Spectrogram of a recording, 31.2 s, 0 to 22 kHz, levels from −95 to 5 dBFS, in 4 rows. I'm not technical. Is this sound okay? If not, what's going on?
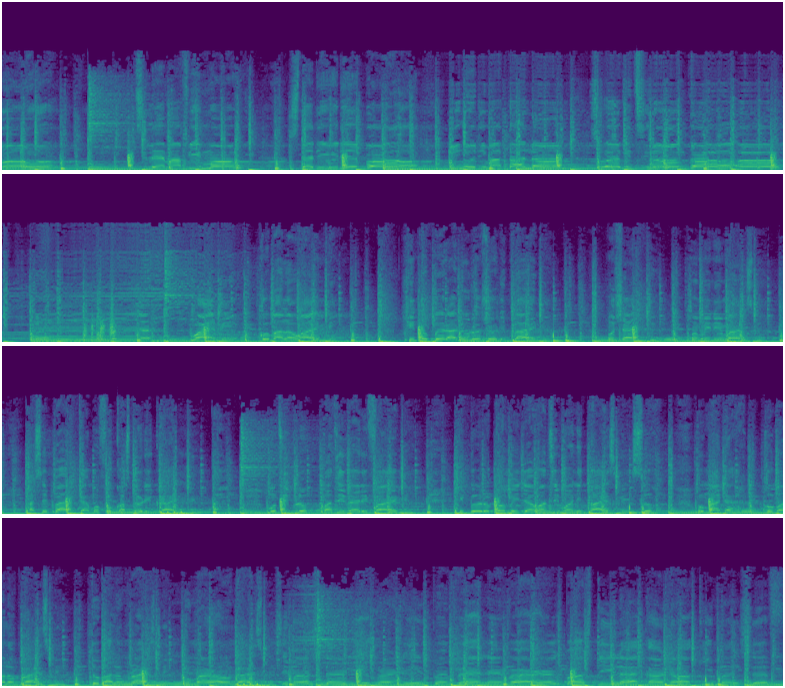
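No. From 4.26 to 10.26 seconds, the adaptive stream dropped to a lower bitrate. The connection likely slowed, so a rougher version played. Codec artefacts rise during that stretch. The change is sudden, with no gap, then clarity returns.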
